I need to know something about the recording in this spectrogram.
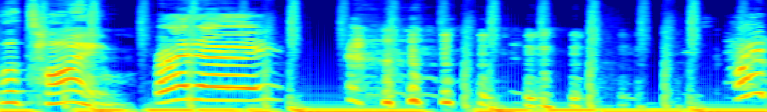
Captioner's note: laughs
